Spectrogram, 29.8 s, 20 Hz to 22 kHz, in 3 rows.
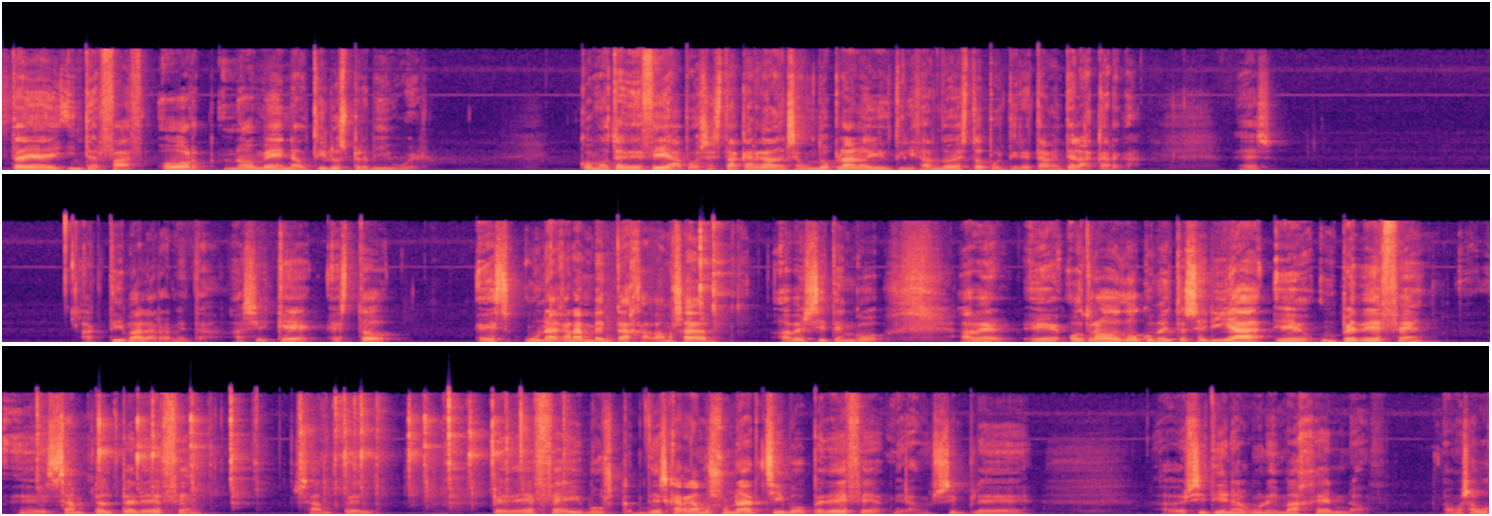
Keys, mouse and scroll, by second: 1.2-2.9 drag, 2.9-3.8 scroll down 2, 11.0-12.7 scroll up 1, 14.7 alt+Tab, 16.7 click, 17.0 click, 19.8-23.5 typing, 25.7 click, 29.3 click.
